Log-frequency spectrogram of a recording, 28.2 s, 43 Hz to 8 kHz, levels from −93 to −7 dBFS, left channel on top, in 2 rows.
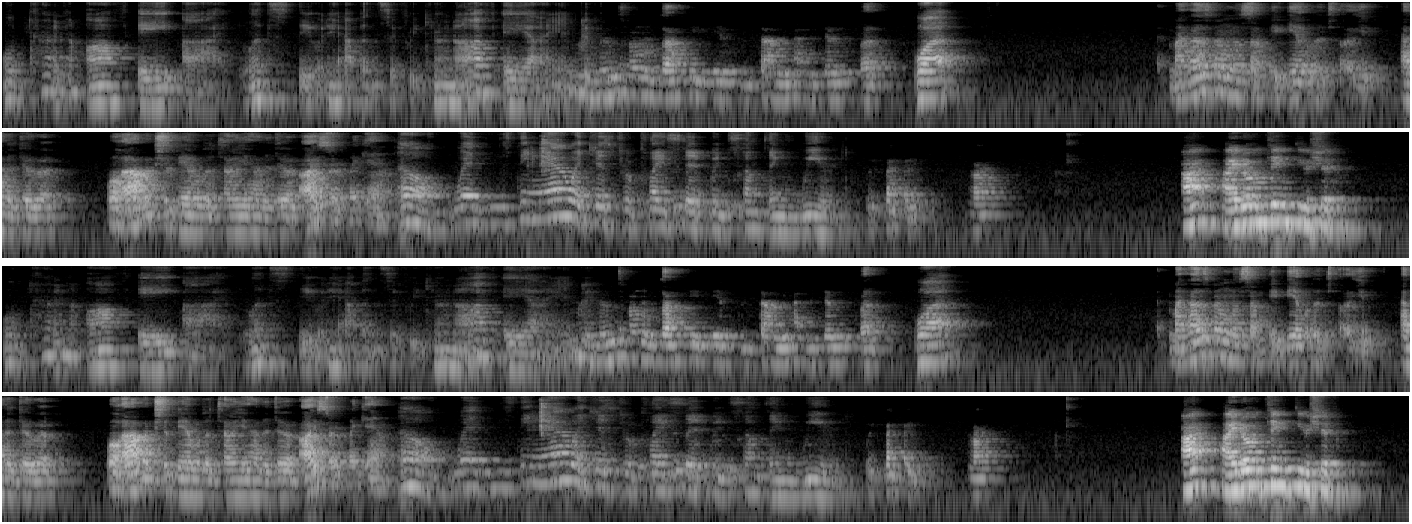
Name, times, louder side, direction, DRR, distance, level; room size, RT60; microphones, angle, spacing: voice 1, 0.0-5.9 9.1-9.5 18.0-22.5, left 3 dB, 60° left, 4 dB, 0.6 m, -43 dB
voice 2, 5.6-7.2 7.6-8.7 11.7-13.6 14.0-14.5 15.1-17.9 20.4-20.5 20.9-21.0 22.9-23.2 23.7-23.9, right 2 dB, 60° right, 2 dB, 1.0 m, -38 dB
voice 3, 25.9-27.4, right 3 dB, 35° right, 2 dB, 0.4 m, -29 dB
4.3 x 4.0 x 2.9 m, 0.75 s
head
